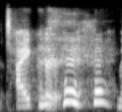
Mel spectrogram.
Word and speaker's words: Teichert: Okay. It's Teichert. – Okay. – Tykert, Minerva Tykert.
